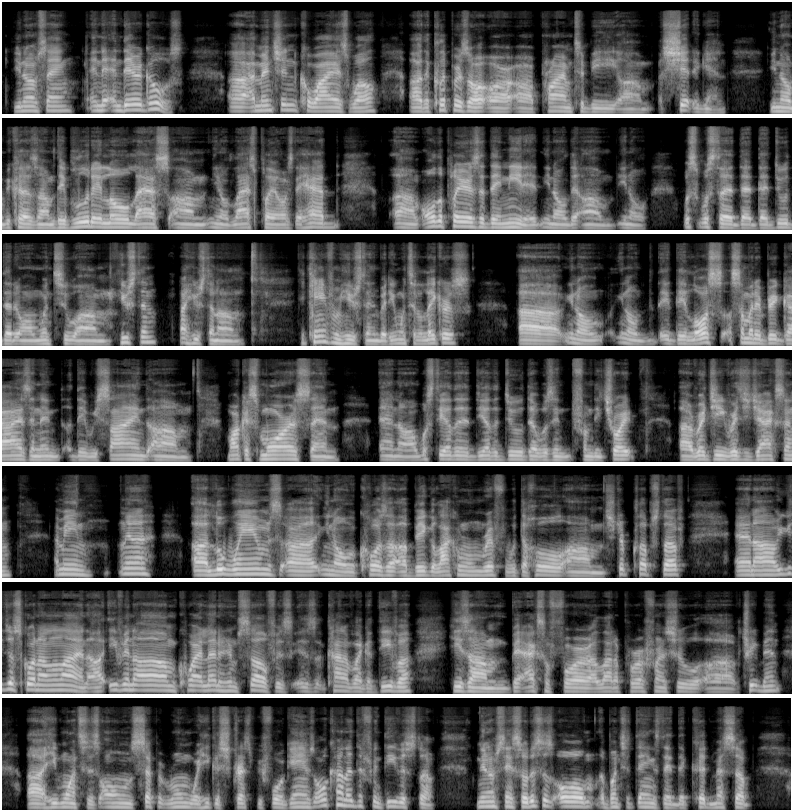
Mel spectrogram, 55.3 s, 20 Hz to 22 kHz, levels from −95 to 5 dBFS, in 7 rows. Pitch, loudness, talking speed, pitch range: 140 Hz, -18 LUFS, 230 wpm, 125-160 Hz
